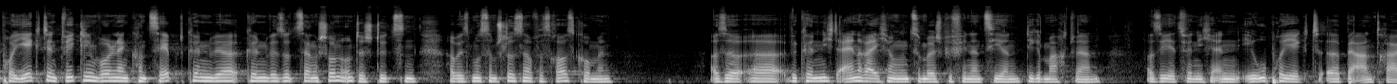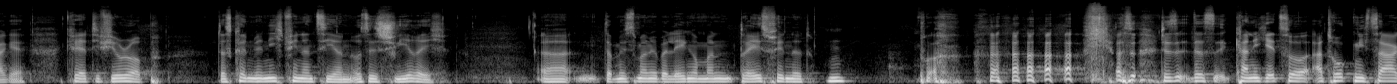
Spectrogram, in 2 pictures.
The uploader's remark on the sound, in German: Beim Fairness Symposium in Wien. Aus dem gut gefüllten Saal gab es zahlreiche Publikums-Fragen und Beiträge. Die Veranstaltung war von Beginn an als Dialog angelegt und es wurde rege diskutiert.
